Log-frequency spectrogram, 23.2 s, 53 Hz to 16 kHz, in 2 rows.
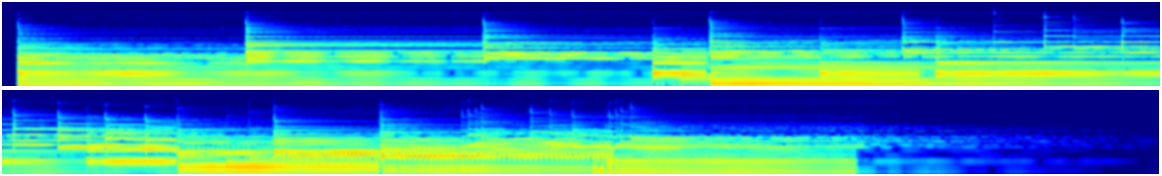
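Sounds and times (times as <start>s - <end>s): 
Kurzweil K2500X motion pad synthesizer sound: 0.2s - 22.7s.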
